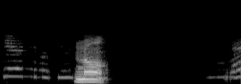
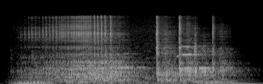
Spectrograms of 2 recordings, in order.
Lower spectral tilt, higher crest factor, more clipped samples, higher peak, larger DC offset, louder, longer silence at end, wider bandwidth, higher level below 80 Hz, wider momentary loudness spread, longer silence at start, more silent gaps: first, -7 dB/octave vs -2.5 dB/octave; about the same, 20 dB vs 20 dB; neither; about the same, -6 dBFS vs -6 dBFS; neither; first, -20 LUFS vs -26 LUFS; about the same, 0 s vs 0 s; second, 4 kHz vs 10.5 kHz; second, -68 dBFS vs -46 dBFS; first, 23 LU vs 11 LU; about the same, 0.05 s vs 0.1 s; neither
